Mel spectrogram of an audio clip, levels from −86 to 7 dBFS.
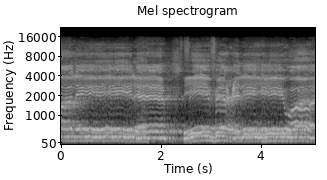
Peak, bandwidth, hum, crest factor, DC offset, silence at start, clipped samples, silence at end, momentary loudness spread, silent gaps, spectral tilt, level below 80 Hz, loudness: -6 dBFS; 16 kHz; none; 14 dB; under 0.1%; 0 s; under 0.1%; 0 s; 2 LU; none; -2.5 dB/octave; -60 dBFS; -19 LUFS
